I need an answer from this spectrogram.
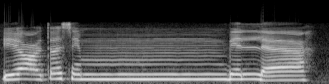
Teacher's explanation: हमने मीम साकिन पे रुक के गुन्ना अदा करके फिर आगे बा का वर्ड इस्तेमाल करना है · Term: इख्फा शफ़ी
